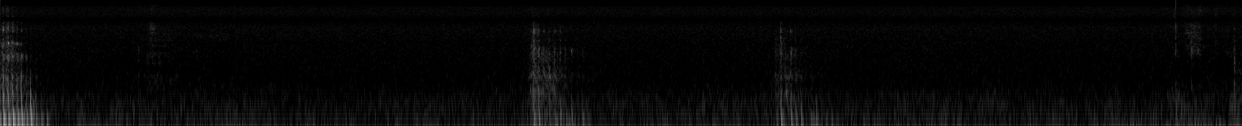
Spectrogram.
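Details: Luna, a captive pet leopard cub, makes low, deep breathy grumbles or snores: a burst at the start, then single rumbling pulses around five and eight seconds, with quiet room hiss between them.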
